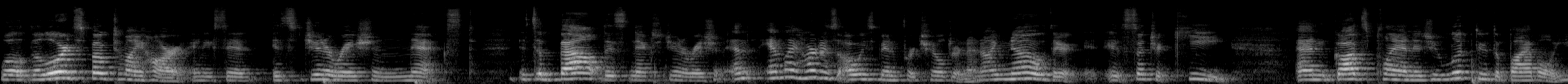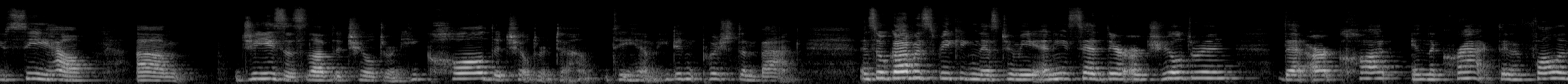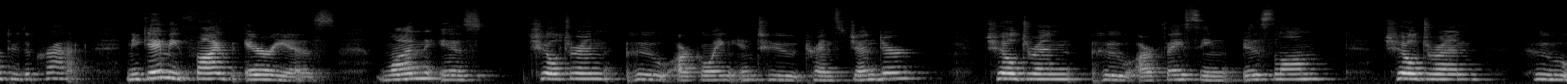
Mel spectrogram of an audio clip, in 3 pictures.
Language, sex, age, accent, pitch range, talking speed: English, female, 50-69, American, 205-260 Hz, 145 wpm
